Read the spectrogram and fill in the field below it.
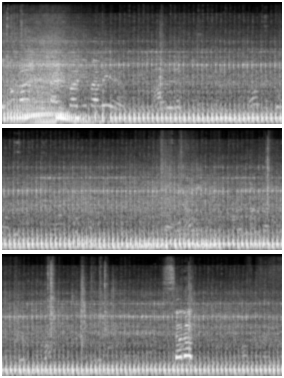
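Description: Motocross motorcycle engine running at a steady idle, a close, continuous low throb with a sputtering start at the beginning and faint voices in the background.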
